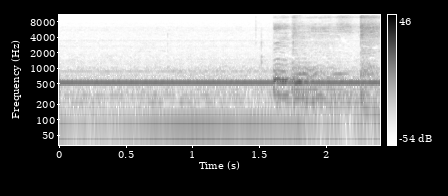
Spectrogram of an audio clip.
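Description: One steady, unwavering mid-pitched tone with a faint low hum beneath it, like an electronic whine in the recording.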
